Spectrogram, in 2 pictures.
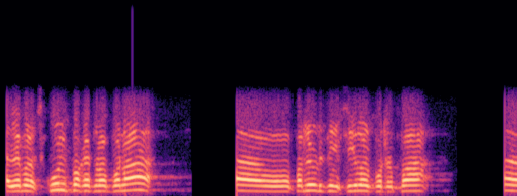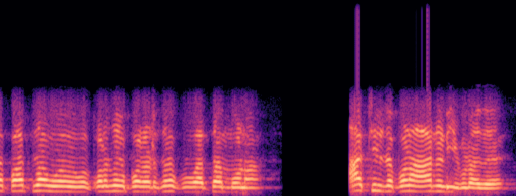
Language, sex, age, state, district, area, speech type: Tamil, male, 60+, Tamil Nadu, Madurai, rural, conversation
